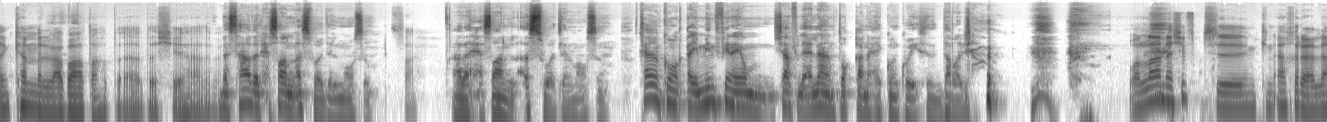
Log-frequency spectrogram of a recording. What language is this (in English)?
Arabic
